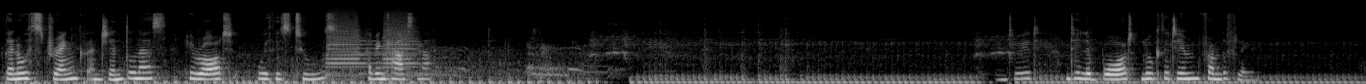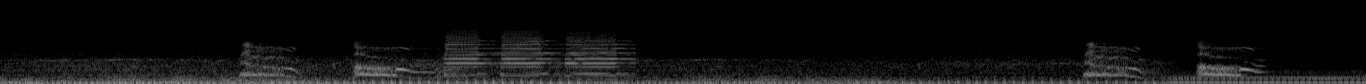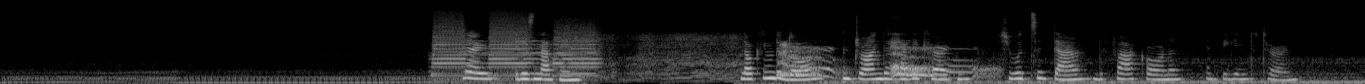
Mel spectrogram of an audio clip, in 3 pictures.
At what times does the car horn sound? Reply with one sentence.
The car horn can be heard from 3.2 to 4.2 s, from 18.1 to 20.1 s and from 31.6 to 33.4 s.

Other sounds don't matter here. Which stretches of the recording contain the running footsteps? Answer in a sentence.
You can't hear the running footsteps here.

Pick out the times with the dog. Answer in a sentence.
You can hear the dog from 4.1 to 6.3 s, from 16.1 to 18.4 s, from 24.4 to 26.4 s and from 35.0 to 37.4 s.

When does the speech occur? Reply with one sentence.
The speech can be heard from 0.0 to 4.3 s, from 9.9 to 12.6 s, from 31.9 to 33.1 s and from 34.7 to 40.4 s.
